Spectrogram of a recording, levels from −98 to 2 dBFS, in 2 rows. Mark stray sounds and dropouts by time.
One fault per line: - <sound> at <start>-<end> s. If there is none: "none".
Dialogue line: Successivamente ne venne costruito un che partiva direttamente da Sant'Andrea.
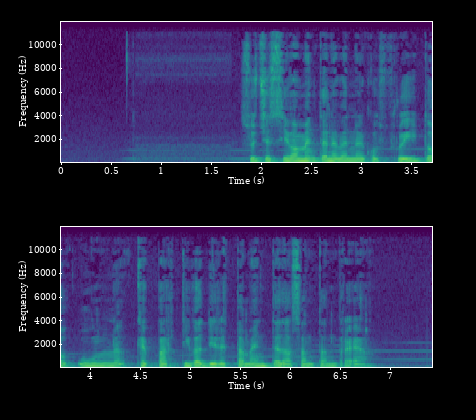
none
